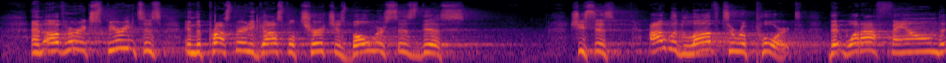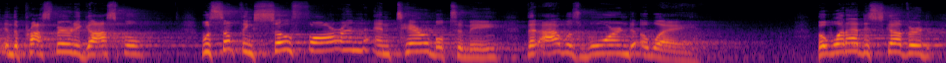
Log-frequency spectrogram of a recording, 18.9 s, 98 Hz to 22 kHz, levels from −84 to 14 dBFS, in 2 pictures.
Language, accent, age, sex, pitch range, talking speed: English, American, 40-59, male, 220-270 Hz, 145 wpm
